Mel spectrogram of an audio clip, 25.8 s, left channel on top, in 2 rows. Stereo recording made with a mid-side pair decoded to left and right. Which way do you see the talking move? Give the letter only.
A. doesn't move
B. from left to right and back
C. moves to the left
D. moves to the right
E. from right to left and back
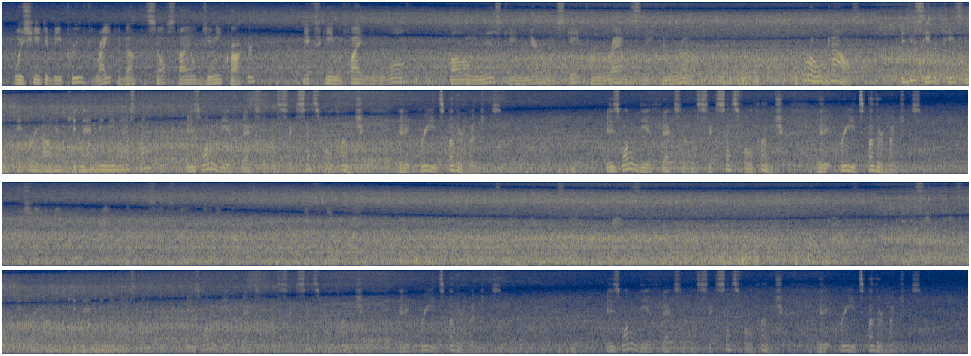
A.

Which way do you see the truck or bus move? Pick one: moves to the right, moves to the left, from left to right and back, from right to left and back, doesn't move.
moves to the left.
